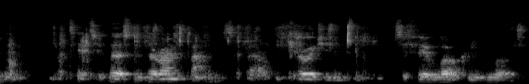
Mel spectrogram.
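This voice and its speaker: A man talks with a British accent. Audible room echo surrounds his voice. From UK. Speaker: military veteran, audience member. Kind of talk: audience question. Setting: conference hall with audience.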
